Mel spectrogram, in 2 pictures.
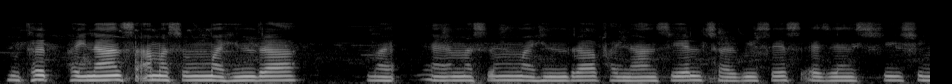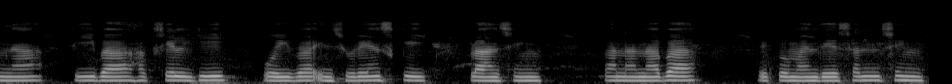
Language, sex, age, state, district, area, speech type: Manipuri, female, 60+, Manipur, Churachandpur, urban, read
